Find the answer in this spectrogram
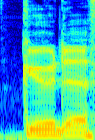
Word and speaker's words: Gouda: just clear that up technically guda for the Yanks G for everyone else can you still can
